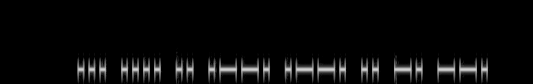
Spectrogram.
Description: Morse code, heard as a keyed tone, about 22 wpm, 700 Hz. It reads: SHIPPING
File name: practice / 22wpm / Eight Letter Words - 22wpm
